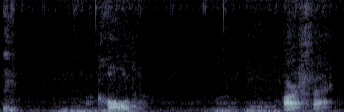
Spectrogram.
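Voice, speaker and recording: Actor playing anguished high-voiced man confessing love. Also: lively intonation, darkish tone. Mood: subdued confession. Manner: articulate, earnest delivery with dramatic pauses. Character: anguished man confessing forbidden love, torn, self-doubting rationalist. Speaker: acting student. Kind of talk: theatrical stage monologue. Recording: roomy, distant mic, faint background noise.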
